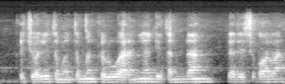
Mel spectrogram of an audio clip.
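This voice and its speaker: The speaker is a man. His pitch is medium. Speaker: university lecturer briefing students. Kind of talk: briefing Q&A session. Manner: halting with many fillers.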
